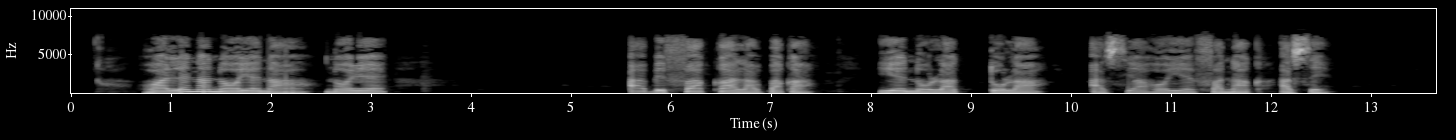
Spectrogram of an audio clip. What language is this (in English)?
Tunen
